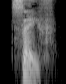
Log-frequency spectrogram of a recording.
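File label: "safe", British English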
